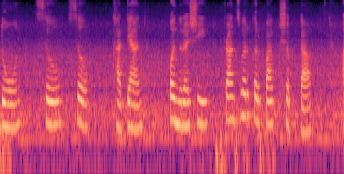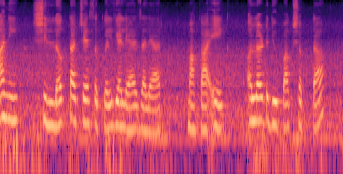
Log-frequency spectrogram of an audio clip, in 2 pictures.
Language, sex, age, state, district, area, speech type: Goan Konkani, female, 18-30, Goa, Salcete, urban, read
